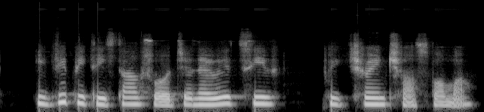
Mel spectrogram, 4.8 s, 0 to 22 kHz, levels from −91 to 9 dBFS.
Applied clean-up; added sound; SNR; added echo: neural mask model DeepFilterNet 3.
